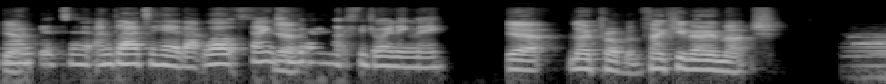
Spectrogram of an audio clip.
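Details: Adult speakers in conversation; no disorder.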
